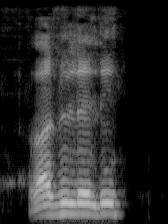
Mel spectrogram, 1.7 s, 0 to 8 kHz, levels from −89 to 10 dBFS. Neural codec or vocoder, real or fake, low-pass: codec, 16 kHz, 4 kbps, X-Codec, WavLM features, trained on Multilingual LibriSpeech; fake; 7.2 kHz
